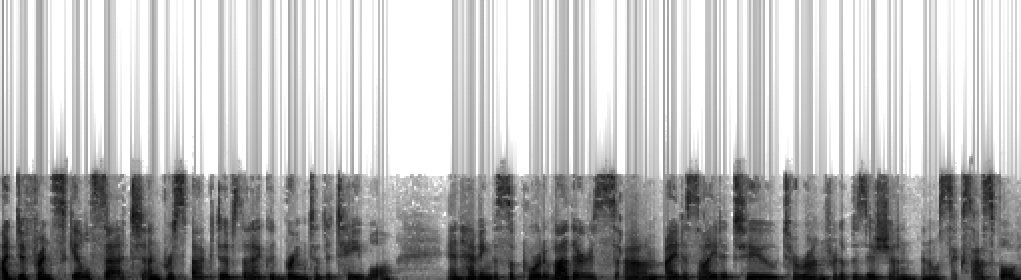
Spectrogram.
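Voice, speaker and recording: A woman speaks at a moderate pace in a monotone, flat intonation. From immigrant refugee to Canada. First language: not English. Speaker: school board trustee. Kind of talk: committee meeting self-introduction. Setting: boardroom meeting.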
